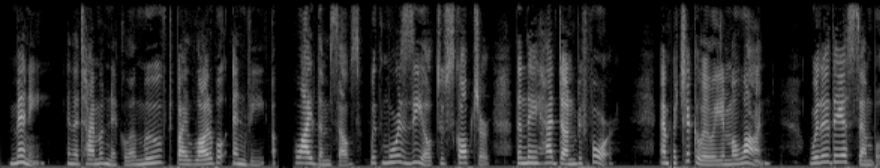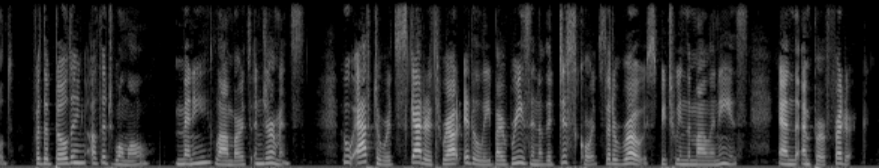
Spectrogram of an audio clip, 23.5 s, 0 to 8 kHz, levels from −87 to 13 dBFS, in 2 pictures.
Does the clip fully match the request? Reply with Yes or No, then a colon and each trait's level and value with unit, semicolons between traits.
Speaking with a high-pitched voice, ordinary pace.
Yes: high, 230 Hz; average, 150 wpm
